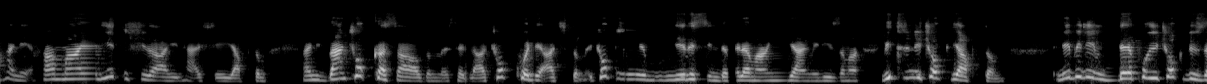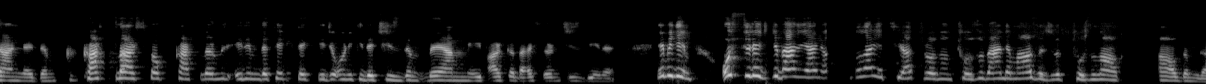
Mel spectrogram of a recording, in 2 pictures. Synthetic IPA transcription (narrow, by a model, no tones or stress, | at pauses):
ɦanihamaːlʲijɛt̪iʃid̪aːɦilʲɦæɾʃe̞jjap̚t̪ʰɯm | hanibænt͡ʃʰo̞kʰːasaːlˠd̪ɯmːese̞lʲaːt͡ʃʰo̞kʰːo̞lʲɛat͡ʃt̪ɯmt͡ʃʰo̞kjeɾisilʲd̪imelʲemanɟælʲme̞d̪iːzaman | vit̪ɾinit͡ʃʰo̞kjapt̪ɯm | ne̞bilʲiːmd̪epʰo̞jut͡ʃʰo̞kd̪yzænlʲe̞d̪imkʰaɾt̪lˠaɾst̪ʰo̞kʰːaɾt̪lˠaɾɯmɯze̞lʲimd̪ɛt̪ʰɛc̚t̪ʰɛc̚ɟ̥e̞d͡ʒɛo̞nicid̪ɛt͡ʃʰizd̪imbe̞jænːejipaɾkad̪aʃlˠaɾɯnt͡ʃʰizd̪iːnɪ | ne̞bilʲiːmo̞syɾe̞d͡ʒibænjaːniad̪ijolˠaɾjat̪ʰijat̪ɾo̞nunt̪ʰo̞zubænd̪ɛmaːzad͡ʒɯlˠɯk̚t̪ʰo̞zuna | alˠd̪ɯmɡ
